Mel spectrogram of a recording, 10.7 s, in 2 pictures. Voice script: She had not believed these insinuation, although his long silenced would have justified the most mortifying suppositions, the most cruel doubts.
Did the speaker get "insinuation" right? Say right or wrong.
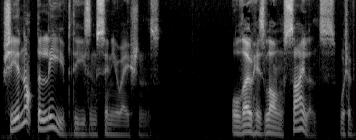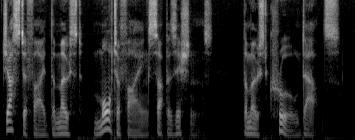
wrong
